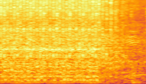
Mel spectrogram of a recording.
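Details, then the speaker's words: Nissan Frontier after starter replaced with original two-bolt unit, flywheel new, previously grinding on start: short even starter whir without grinding, engine catches and runs steadily; normal starter cranking. "Olha aí vamos dar partida nela aí Tom por favor só para vocês verem a partida como ficou show de bola vendo aí pessoal partida macia"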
